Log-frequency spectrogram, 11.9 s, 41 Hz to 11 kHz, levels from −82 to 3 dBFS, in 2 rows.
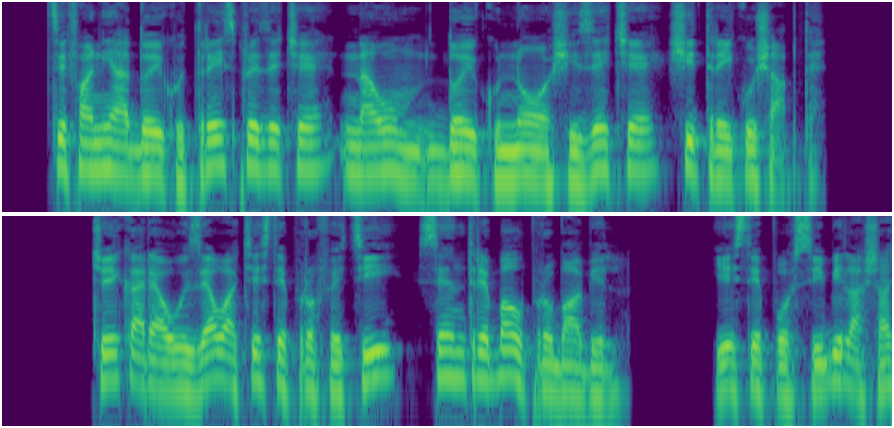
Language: Romanian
